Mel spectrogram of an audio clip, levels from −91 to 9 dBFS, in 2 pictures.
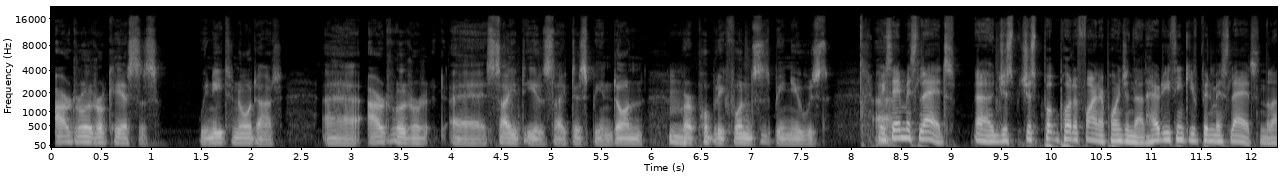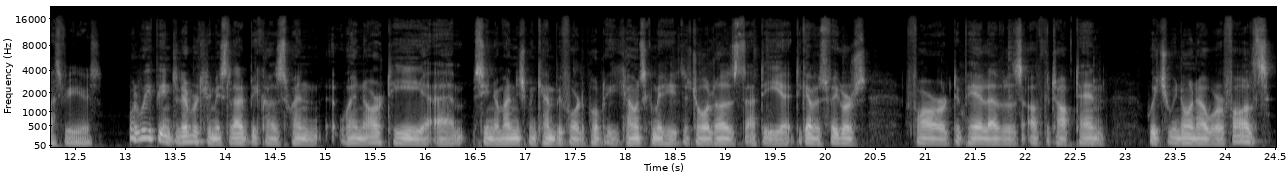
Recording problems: none

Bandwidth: 17 kHz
